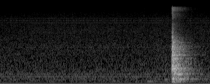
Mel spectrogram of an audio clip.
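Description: Wooden cabinet door swinging shut on its Blum concealed hinges, closing with one sharp knock near the end.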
